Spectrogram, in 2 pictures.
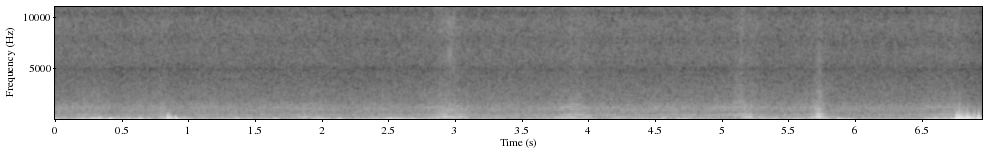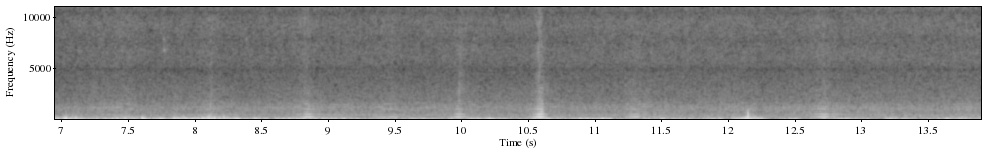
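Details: Honey bee swarm arriving at a swarm trap behind a garage, a cloud of bees flying overhead while settling into a new home; dense, low, steady droning hum with brief louder swells as individual bees pass close.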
